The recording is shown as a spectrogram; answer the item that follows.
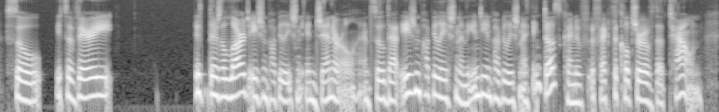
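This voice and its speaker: A woman with an American accent speaks at a fairly quick pace and medium pitch, with ordinary pitch variation, in a plain, everyday voice, on a very clean recording with a silent background and a dry, close sound with no echo. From New Jersey. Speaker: museum curator. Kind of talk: interview. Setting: studio.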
